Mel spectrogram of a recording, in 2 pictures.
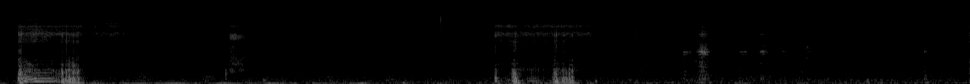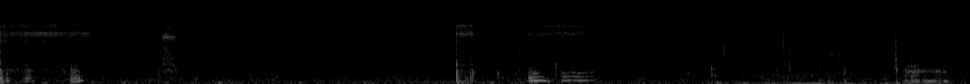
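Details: An 8-month-old pug puppy sleeping, with irregular snorts, snuffles, wheezing and snoring, about a dozen noisy breaths a minute; snoring and snorting during sleep.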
